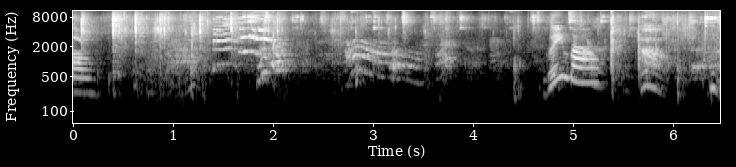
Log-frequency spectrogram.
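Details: Greenbow, a 12-week-old, 30-pound golden retriever/German Shepherd mix puppy in foster care in Troy, Illinois, playing with his pals: a run of high, squealing yips and whines with bending, rising-and-falling tones in bursts, plus scuffling sounds.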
